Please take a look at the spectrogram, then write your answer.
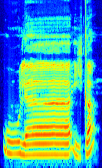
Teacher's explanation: لام پر کھڑی زبر ہے اور اوپر مد بھی ہے، تو ہم اس کو تین حرکت پڑھیں گے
